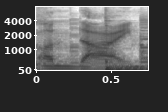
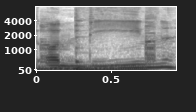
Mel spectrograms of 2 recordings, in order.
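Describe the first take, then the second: First: The last syllable rhymes with dine. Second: The last syllable rhymes with dean. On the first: The speaker calls it right. "but it is Undyne" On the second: The speaker calls it wrong. "I first time I played this game, I pronounced that Undine"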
